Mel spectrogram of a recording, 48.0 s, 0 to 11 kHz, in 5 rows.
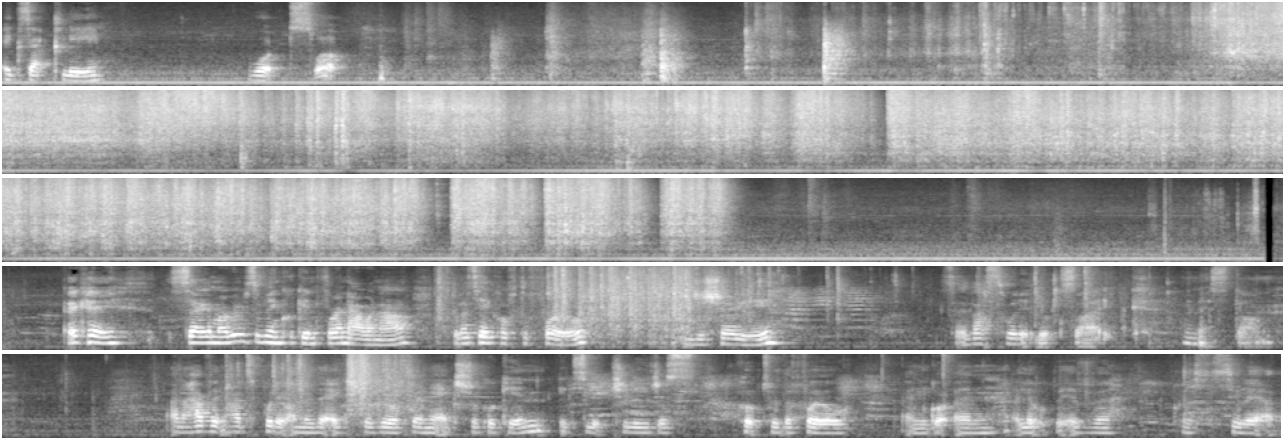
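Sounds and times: aluminium foil crinkling: 5.6s - 24.8s, 31.0s - 37.6s, 39.7s - 43.5s.

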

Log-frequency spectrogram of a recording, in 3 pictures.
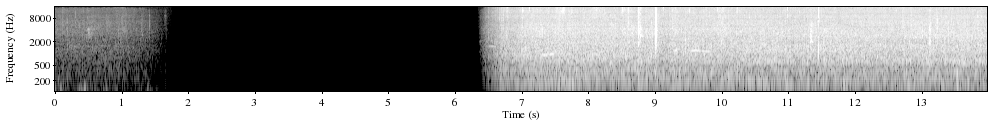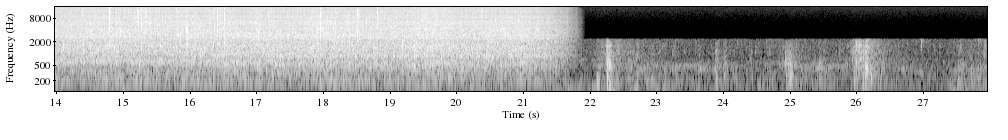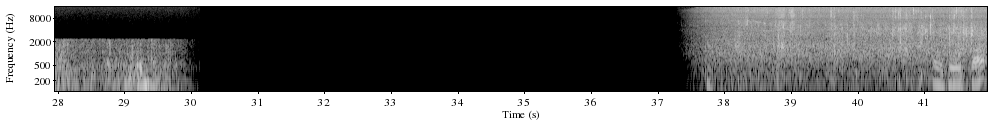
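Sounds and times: rocky stream rushing: 6.5s - 21.8s
splashes of wading: 6.5s - 29.8s.

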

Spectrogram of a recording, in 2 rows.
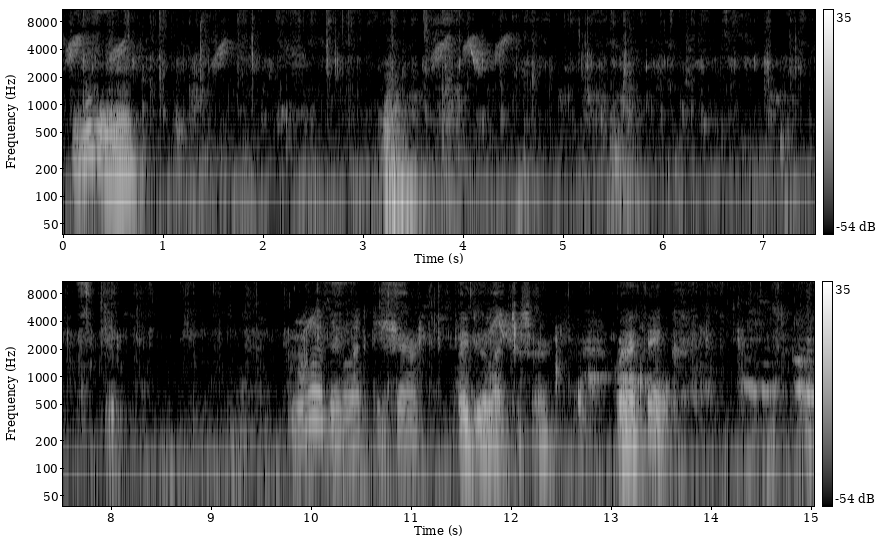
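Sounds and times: puppies chewing and smacking: 0.0s - 15.0s
thump: 3.2s - 3.7s.

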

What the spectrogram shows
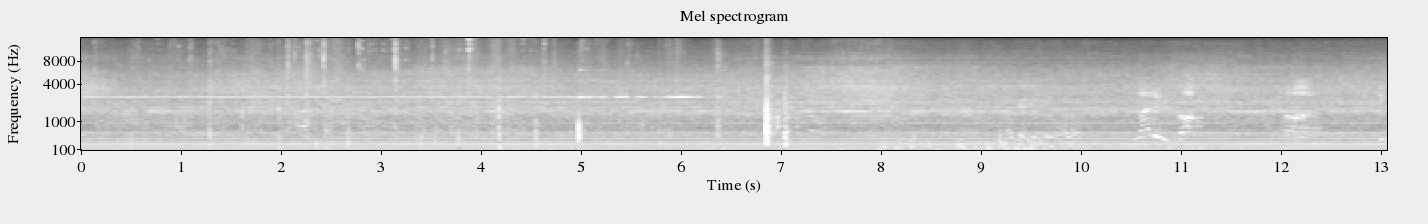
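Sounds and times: footsteps on muddy ground: 0.0s - 6.6s
motor humming: 0.0s - 13.0s.

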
